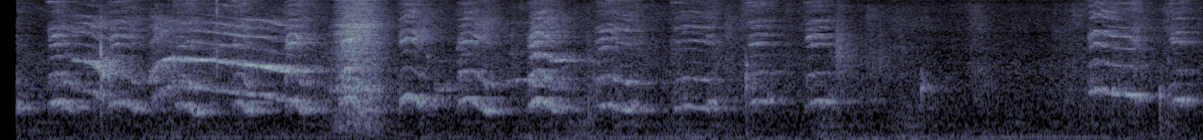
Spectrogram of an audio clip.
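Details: Dogs at a pet shop, several high whining whimpers and yips with wavering tones near one kilohertz, repeated rapidly over a low steady hum, one sharp broadband bark-like burst midway.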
